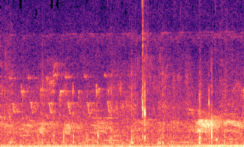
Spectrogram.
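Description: A small bird chirping in a steady run of short repeated notes, about three a second, with a few soft clicks and a low steady hum underneath.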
